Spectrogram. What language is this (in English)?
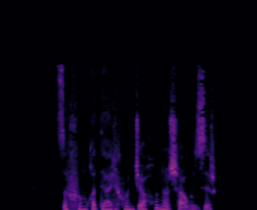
Kabardian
